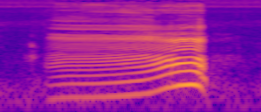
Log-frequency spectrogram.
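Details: Limousin and Angus breed cattle in a pasture: one drawn-out, low moo lasting about a second and a half, strongly harmonic, swelling louder and rising in pitch toward a sudden stop.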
